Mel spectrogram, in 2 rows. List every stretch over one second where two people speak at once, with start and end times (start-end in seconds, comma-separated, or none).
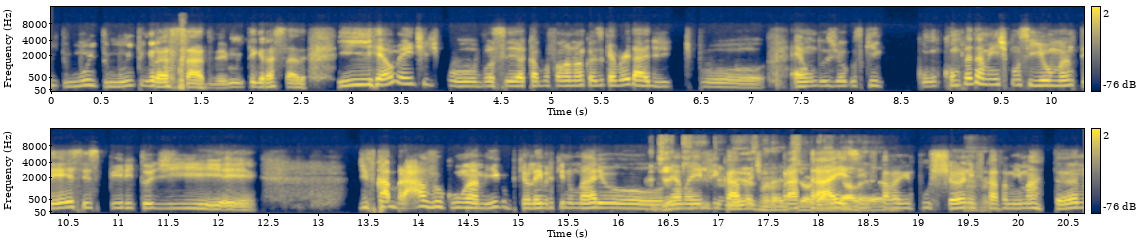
16.3-18.8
